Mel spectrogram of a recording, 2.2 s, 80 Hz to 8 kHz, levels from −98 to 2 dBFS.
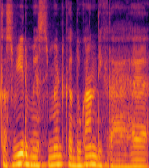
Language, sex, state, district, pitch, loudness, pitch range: Hindi, male, Jharkhand, Garhwa, 140 Hz, -17 LUFS, 115-150 Hz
